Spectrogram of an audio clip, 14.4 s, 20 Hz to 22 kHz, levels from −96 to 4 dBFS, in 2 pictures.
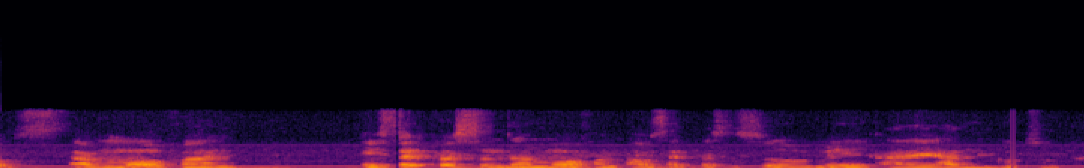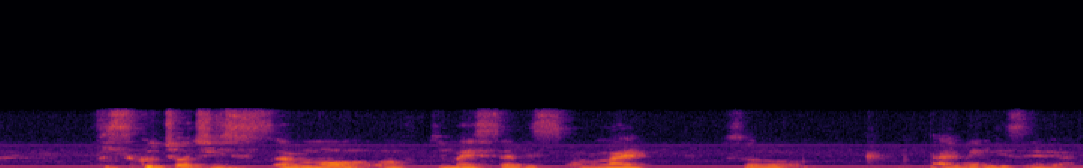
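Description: Packet loss on an ADPCM call hits at 2.64–2.70 s and 6.74–6.77 s. Each time roughly one packet of about 20 ms drops to hard-edged silence, and the decoder's predictor and step size lose track of the sender's. The speech returns with brief distortion before settling.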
